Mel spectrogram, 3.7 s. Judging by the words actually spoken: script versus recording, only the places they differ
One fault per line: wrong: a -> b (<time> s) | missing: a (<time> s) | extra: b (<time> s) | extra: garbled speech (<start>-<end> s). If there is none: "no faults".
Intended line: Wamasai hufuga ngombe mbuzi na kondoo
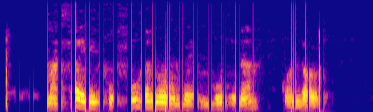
no faults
